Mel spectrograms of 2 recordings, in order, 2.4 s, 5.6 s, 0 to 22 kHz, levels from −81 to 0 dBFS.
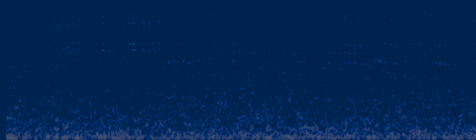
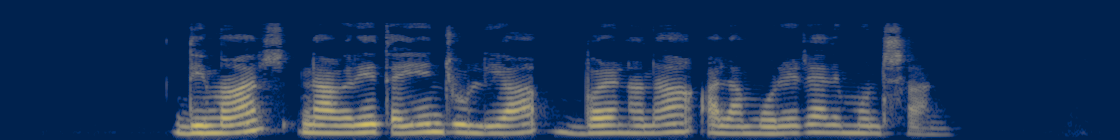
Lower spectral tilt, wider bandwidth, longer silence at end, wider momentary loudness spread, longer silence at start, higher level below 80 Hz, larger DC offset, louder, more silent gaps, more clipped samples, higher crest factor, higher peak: second, -3 dB/octave vs -5.5 dB/octave; first, 16.5 kHz vs 11.5 kHz; second, 0 s vs 0.9 s; second, 1 LU vs 10 LU; second, 0 s vs 0.85 s; first, -72 dBFS vs -80 dBFS; neither; second, -60 LUFS vs -25 LUFS; neither; neither; about the same, 14 dB vs 18 dB; second, -48 dBFS vs -8 dBFS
